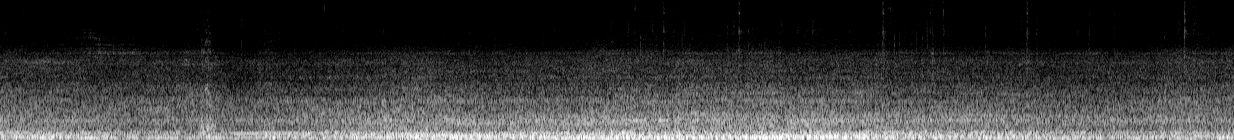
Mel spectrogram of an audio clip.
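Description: HGV lorry's diesel engine and tyre noise heard from inside the cab, a steady low drone while driving in slow motorway traffic. It grows a little louder around the middle.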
